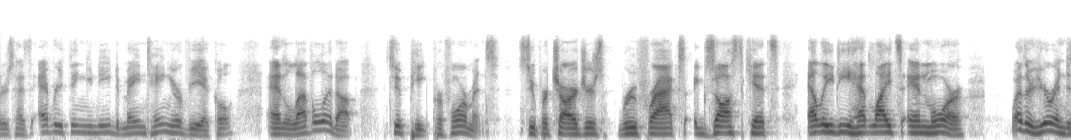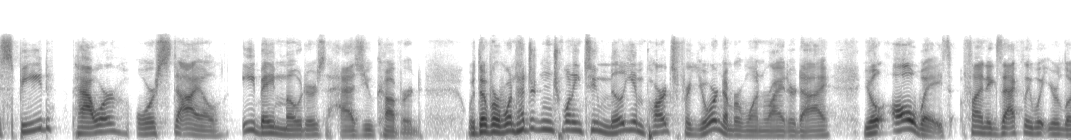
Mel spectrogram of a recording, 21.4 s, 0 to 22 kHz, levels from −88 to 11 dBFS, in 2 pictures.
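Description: From 0.37 s to 7.22 s the automatic gain rises. The gain control judged the input too quiet and kept turning it up, by about 10 dB. Voice and background noise swell together, slowly, over those seven seconds. The band stays capped near 8 kHz throughout.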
